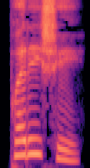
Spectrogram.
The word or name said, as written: ಪರುಸ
